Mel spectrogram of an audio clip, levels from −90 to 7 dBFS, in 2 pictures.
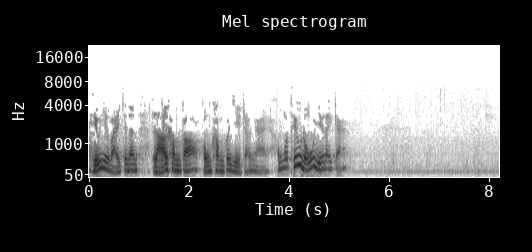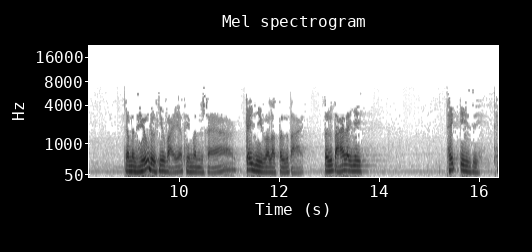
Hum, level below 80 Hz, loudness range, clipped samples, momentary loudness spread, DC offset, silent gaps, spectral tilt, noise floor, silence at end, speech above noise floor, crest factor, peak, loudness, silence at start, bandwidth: none; -48 dBFS; 5 LU; under 0.1%; 15 LU; under 0.1%; none; -7.5 dB/octave; -54 dBFS; 0 s; 39 dB; 18 dB; 0 dBFS; -16 LUFS; 0 s; 6 kHz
